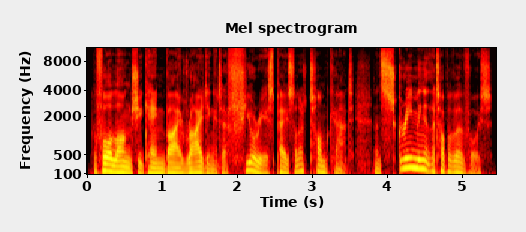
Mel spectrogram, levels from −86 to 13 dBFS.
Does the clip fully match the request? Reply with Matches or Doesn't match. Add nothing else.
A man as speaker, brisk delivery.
Matches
